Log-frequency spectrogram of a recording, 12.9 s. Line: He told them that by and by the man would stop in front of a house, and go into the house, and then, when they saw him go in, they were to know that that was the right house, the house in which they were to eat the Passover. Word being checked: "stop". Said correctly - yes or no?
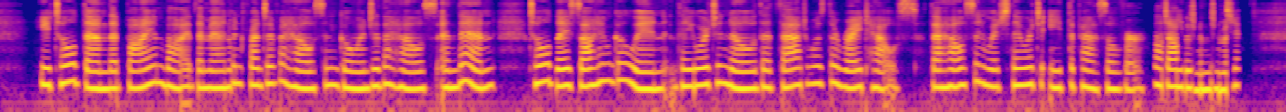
no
